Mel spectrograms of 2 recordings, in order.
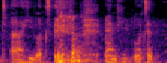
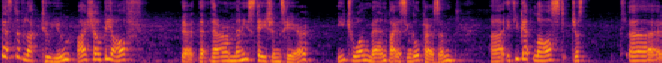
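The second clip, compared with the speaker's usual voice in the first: pitched-up, polite voice; 6 semitones higher than usual. Voicing a character who bows and wishes the group luck: Witherford Pithquibble voice. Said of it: "Pithquibble gives you a small bow, uh, and says".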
